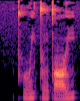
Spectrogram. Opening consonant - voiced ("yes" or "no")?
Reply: no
